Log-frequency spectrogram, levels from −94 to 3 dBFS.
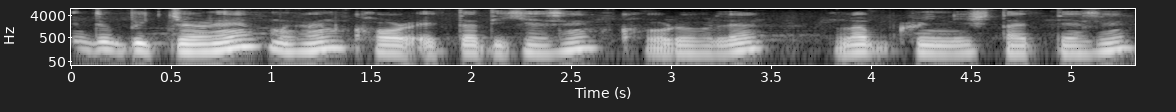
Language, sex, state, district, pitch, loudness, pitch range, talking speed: Nagamese, male, Nagaland, Kohima, 130 Hz, -18 LUFS, 120-160 Hz, 180 wpm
